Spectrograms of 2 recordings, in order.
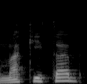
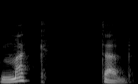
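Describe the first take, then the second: First: An 'i' vowel is inserted after the K. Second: The K stops with no vowel after it. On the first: The speaker calls it wrong. "or makitab" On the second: The speaker calls it right. "it's just maktab"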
